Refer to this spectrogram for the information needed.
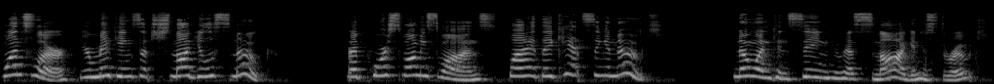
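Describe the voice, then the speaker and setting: A small, indignant forest creature scolds in a high, bright voice that rises and falls with feeling, as a woman reading a storybook aloud puts him on. He lectures and preaches, sure he is right. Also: expressive, measured pace, full character voice. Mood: scolding.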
